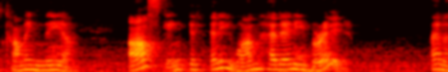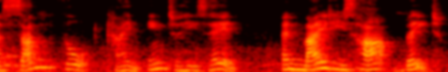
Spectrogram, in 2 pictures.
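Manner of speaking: ordinary delivery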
